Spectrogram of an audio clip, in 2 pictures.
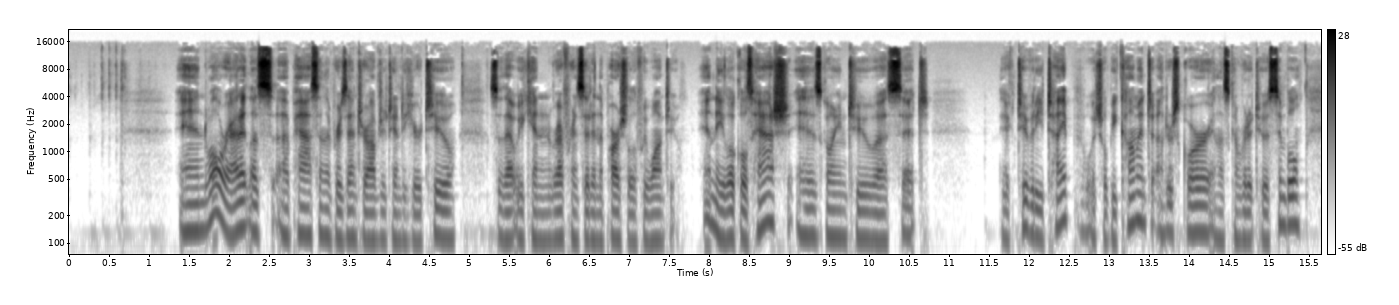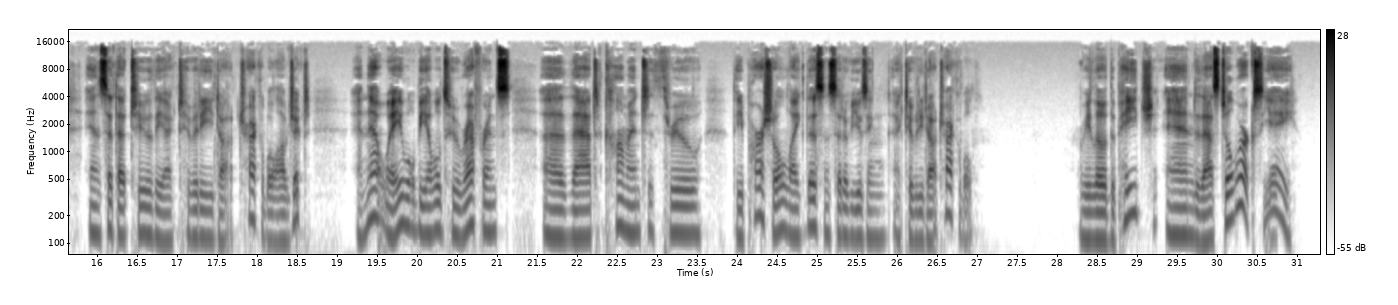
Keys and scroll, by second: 1.1 super+v, 6.2 super+Return, 11.9 super+c, 13.0 super+v, 15.5 super+Right, 22.3 super+s, 26.9 super+s.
